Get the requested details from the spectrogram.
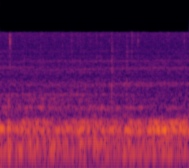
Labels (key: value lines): label: anthrophony, boat engine
recorder: HydroMoth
